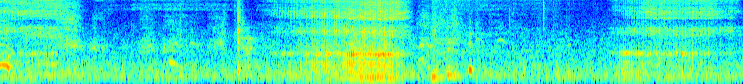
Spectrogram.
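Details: Man snoring while drunk and passed out: rough, rattling breathing during sleep with a louder snoring burst midway and fainter breaths around it.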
